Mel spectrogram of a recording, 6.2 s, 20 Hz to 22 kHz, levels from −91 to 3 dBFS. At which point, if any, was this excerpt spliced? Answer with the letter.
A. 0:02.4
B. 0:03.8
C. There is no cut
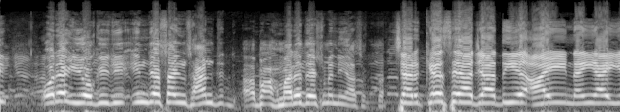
B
